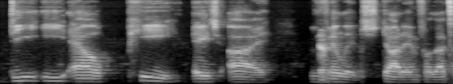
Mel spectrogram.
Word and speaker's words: Delphi: so people know it's D elph I village dot info that's how you spell it yep and Delphi but it is certainly proper to pronounce Adele fee which is the more European Way our resident Bulgarian likes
